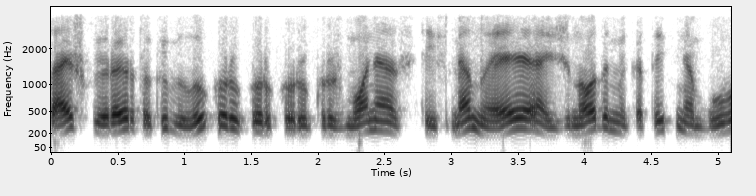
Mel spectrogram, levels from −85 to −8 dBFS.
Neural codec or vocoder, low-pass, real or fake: none; 3.6 kHz; real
